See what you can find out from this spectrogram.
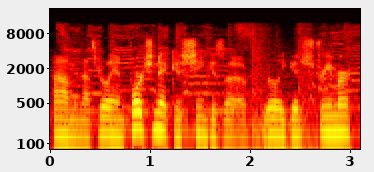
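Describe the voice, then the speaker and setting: A man with a stuffy, congested voice gives a loose, halting recap as league organizer, with many ums. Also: mid-range voice, over music. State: congested, coming down with a cold. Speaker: league organizer and team player. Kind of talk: casual spoken recap.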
